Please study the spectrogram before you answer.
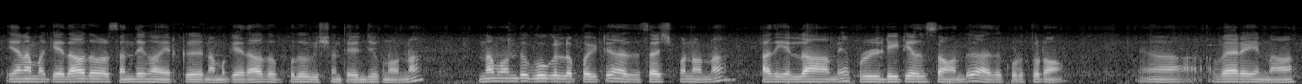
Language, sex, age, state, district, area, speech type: Tamil, male, 30-45, Tamil Nadu, Krishnagiri, rural, spontaneous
